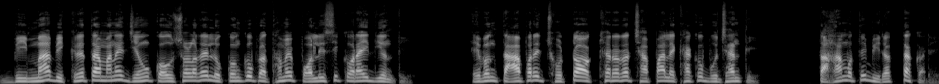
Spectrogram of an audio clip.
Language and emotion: Odia, disgusted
